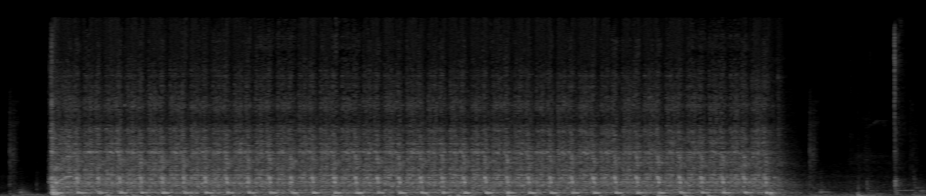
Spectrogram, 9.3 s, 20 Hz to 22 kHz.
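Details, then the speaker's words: Piaggio Vespa 50 LX scooter: about seven seconds of steady, even starter churning that never fires; no fuel visible in the vacuum-fed fuel hose, fuel not reaching the engine. "Бензина не вижу я здесь в этой шлангочке. Надо будет чуть-чуть откачать."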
